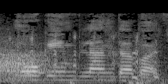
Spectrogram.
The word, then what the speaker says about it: Mönchengladbach: Y el Manchester City visita Borussia Bach, Mönchengladbach, Mönchengladbach.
